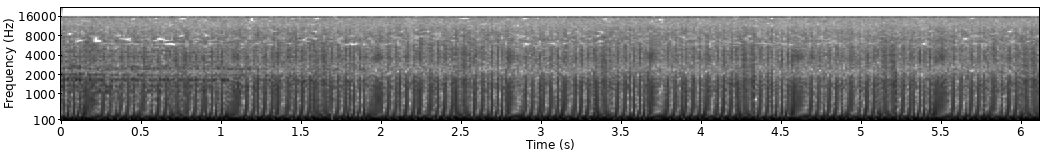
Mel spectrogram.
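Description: Electronic dance music from a club DJ mix: a heavy, pulsing bass line on a steady beat. A higher synth line fades out about a second in.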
